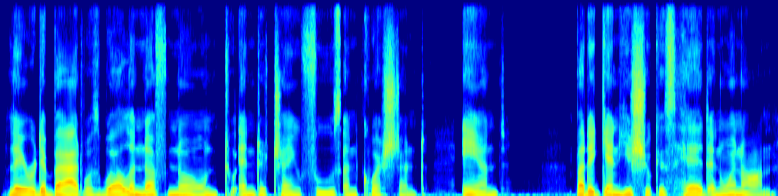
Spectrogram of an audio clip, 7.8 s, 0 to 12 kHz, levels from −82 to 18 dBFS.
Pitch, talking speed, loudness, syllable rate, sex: 175 Hz, 160 wpm, -20 LUFS, 4.4 syllables/s, female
